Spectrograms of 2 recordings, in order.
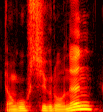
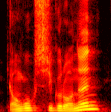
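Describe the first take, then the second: The two takes are said the same way.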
